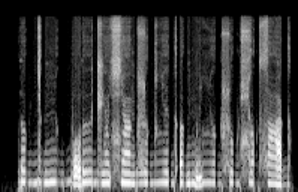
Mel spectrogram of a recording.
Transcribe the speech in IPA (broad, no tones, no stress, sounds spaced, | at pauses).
ɾ ɵ ɡ ɟ ɐ ɡ ɲ ɵ ɡ b o̰ ɾ ʉ d͡ʒ ɐ̃ ɕ ã ɡ ɮ ɵ ɡ ʎ e ɡ ʔ ɐ ɡ m ḭ ʎ ɵ ɡ ɬ u ɡ ɕ u ɡ sˤ a ɡ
